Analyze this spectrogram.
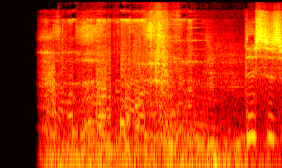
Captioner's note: distorted noises, groaning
